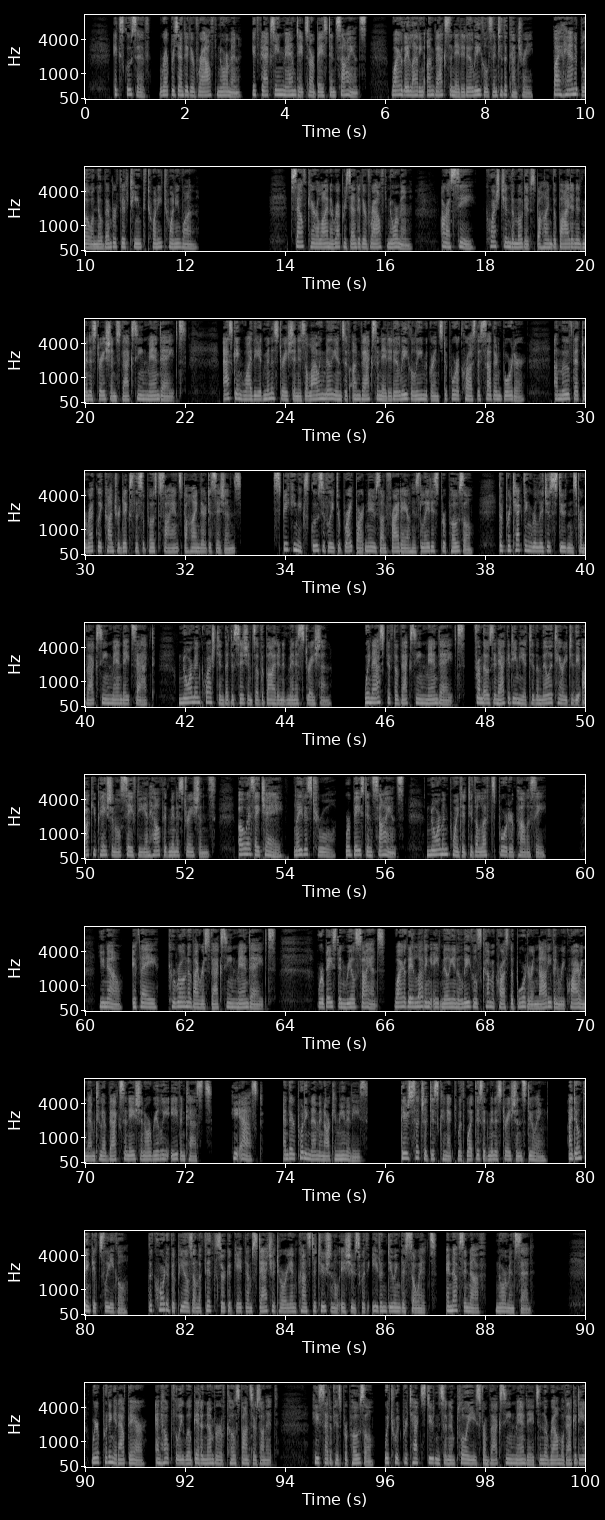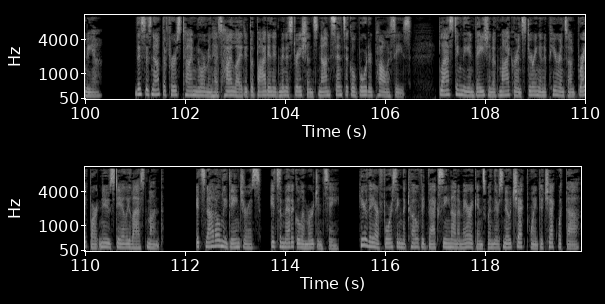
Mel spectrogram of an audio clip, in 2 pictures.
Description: Speaking exclusively to Breitbart News on Friday on his latest proposal, the Protecting Religious Students from Vaccine Mandates Act, Norman questioned the decisions of the Biden administration.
